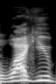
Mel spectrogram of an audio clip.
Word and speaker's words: wagyu: So Wagyu beef.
